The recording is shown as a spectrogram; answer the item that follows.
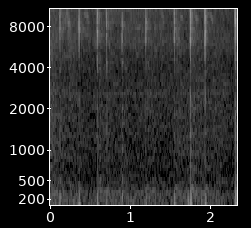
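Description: Near silence with a few faint, scattered clicks from a marker writing on a whiteboard.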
